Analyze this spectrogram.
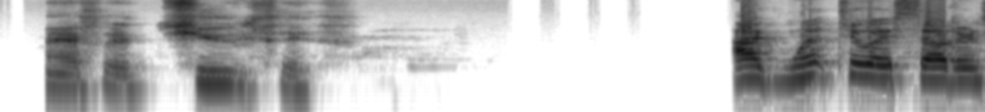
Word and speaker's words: Massachusetts: pronouncing that word wrong Massachusetts is how you pronounce it but I've been saying masusus I hope I hope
